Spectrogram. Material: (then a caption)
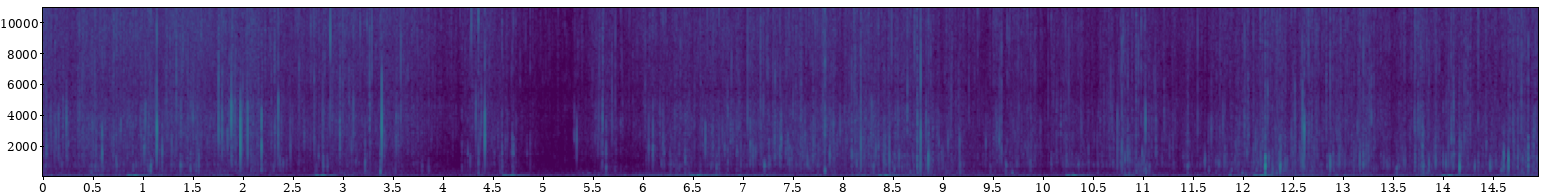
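Plastic film. A round, white crinkle ball made of a plastic bag stuffed into itself is squeezed and crumpled with both hands. The result is a soft, continuous crackling and rustling with bright, sharp crinkles. It grows quieter for a moment around the middle and then picks up again.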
